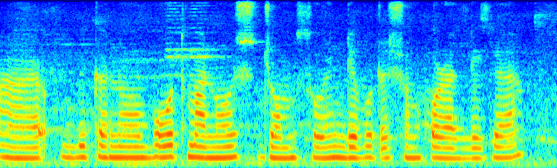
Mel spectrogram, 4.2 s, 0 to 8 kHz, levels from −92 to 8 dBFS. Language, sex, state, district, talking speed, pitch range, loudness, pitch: Bengali, female, Assam, Hailakandi, 115 wpm, 190-200 Hz, -16 LUFS, 195 Hz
